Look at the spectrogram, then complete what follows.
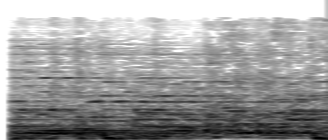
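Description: Live band playing loud amplified music, with guitar over a steady low bass beat.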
